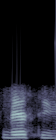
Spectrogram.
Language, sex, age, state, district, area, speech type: Santali, female, 30-45, West Bengal, Birbhum, rural, conversation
